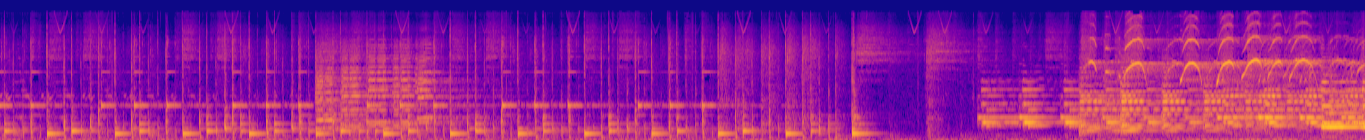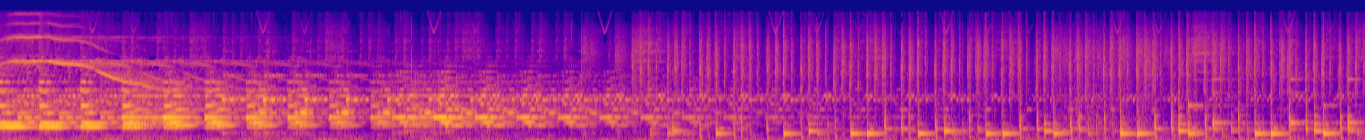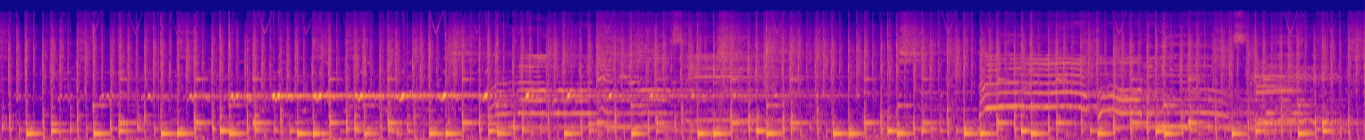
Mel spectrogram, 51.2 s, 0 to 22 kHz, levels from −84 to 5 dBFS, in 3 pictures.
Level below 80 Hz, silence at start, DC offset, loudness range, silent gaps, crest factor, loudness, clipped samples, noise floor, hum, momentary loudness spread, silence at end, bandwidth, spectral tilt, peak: -48 dBFS; 0 s; under 0.1%; 13 LU; none; 18 dB; -18 LUFS; under 0.1%; -40 dBFS; none; 15 LU; 0 s; 15.5 kHz; -3 dB/octave; 0 dBFS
